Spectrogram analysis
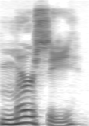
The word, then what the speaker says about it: merci: So it's like mercy, but more like mère.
